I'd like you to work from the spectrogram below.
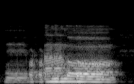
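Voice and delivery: Portuguese with a strong Italian accent; Italian speaker mixing in Italian words. Real, not acted. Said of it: "io sono italiano e falo un portoghese, un poco macaronico".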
